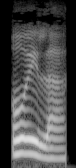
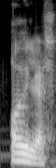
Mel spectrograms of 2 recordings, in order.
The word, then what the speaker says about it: Euler: I want to pronounce this correctly. Give me a second. Euler. Euler's number.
